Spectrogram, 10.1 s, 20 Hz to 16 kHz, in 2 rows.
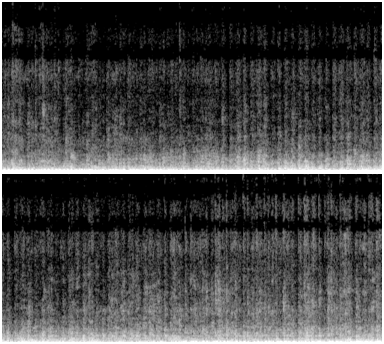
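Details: Freshly built 500ci big-block Mopar in a 1969 Barracuda, first start in the car: idle turned down to about 1100 rpm, deep lumpy steady cam lope, even and strong; normal healthy idle.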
